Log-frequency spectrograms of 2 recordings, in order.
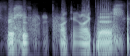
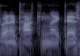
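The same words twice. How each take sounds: First: Much louder, right up on the mic; loud mic test. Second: Said in the usual way. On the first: Shown as a demonstration. Streamer testing audio for the chat, booming loud. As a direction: boom it into the microphone. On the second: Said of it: "Does it make a difference".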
